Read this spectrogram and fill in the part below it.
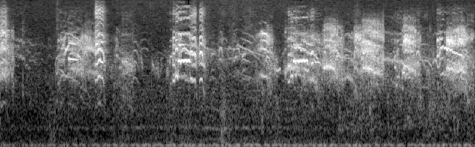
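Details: Black terns in a breeding colony in water reeds on a Dutch river, in June with chicks, give harsh, scratchy squawks in an overlapping, uneven chorus, panicked by splashing of spawning breams below, with a low background rumble.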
